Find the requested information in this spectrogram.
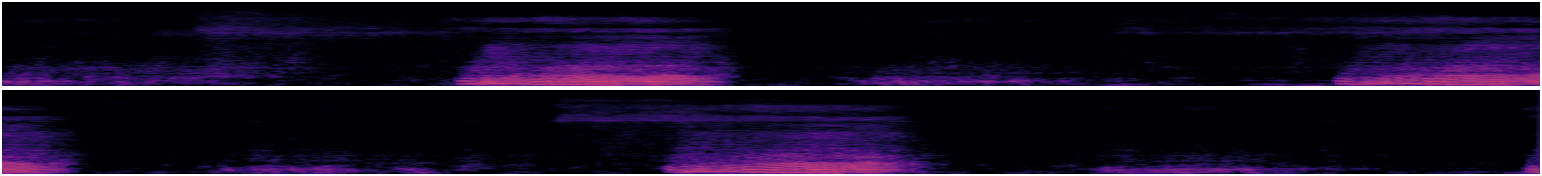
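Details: Woman caught snoring during a livestream: loud, rattling snores on inhalation, about three over ten seconds, with quieter breaths between; ordinary snoring.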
